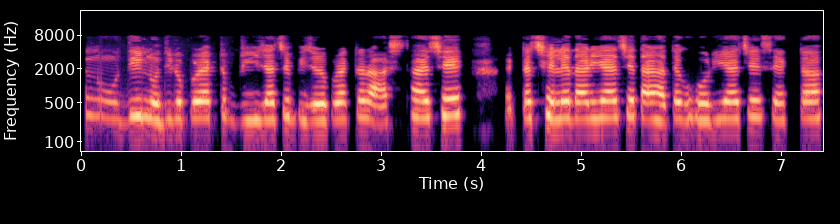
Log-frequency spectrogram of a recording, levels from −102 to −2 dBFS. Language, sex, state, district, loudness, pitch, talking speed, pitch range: Bengali, female, West Bengal, Dakshin Dinajpur, -15 LUFS, 255 Hz, 185 wpm, 250-275 Hz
